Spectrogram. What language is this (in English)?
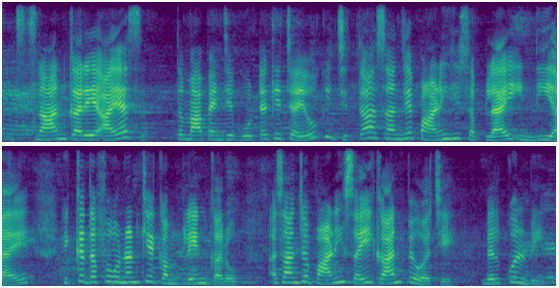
Sindhi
